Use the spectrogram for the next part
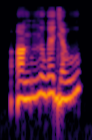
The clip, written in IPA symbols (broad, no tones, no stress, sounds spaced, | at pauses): ʔ ɑ ŋ u ŋ ə w ɛ dʲ ɑ β u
